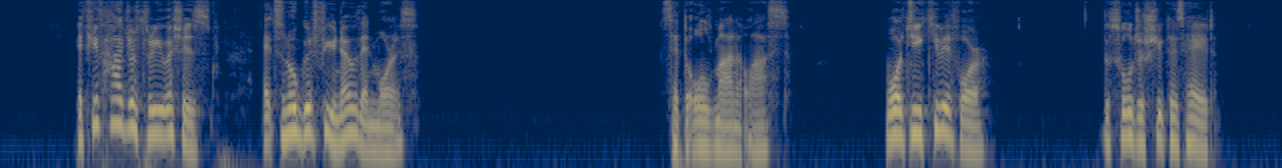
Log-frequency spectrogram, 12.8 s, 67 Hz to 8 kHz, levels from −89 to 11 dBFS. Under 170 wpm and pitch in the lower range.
No: average, 145 wpm; medium, 145 Hz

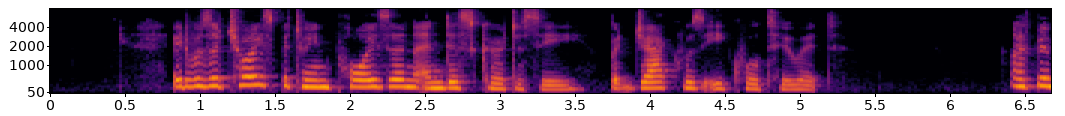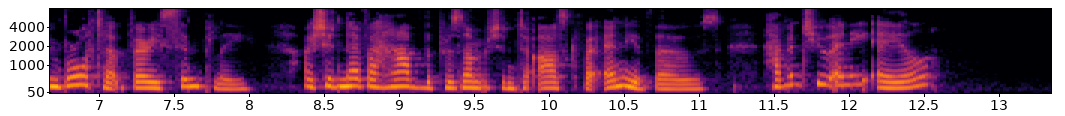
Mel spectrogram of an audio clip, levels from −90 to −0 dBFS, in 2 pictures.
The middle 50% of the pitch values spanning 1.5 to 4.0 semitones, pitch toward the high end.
No: average, 5.0 semitones; high, 220 Hz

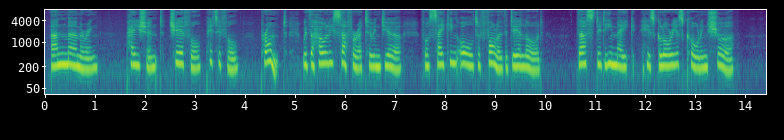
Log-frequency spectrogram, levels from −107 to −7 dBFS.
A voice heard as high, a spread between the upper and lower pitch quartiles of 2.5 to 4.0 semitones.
Yes: high, 215 Hz; average, 3.5 semitones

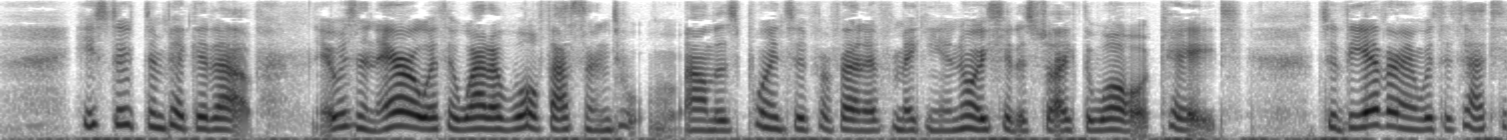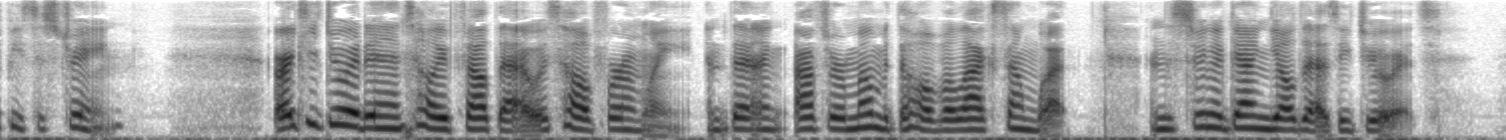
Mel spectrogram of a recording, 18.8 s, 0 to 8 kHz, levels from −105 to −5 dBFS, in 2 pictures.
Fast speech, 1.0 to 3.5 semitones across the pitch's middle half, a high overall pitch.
Yes: fast, 230 wpm; average, 3.2 semitones; high, 245 Hz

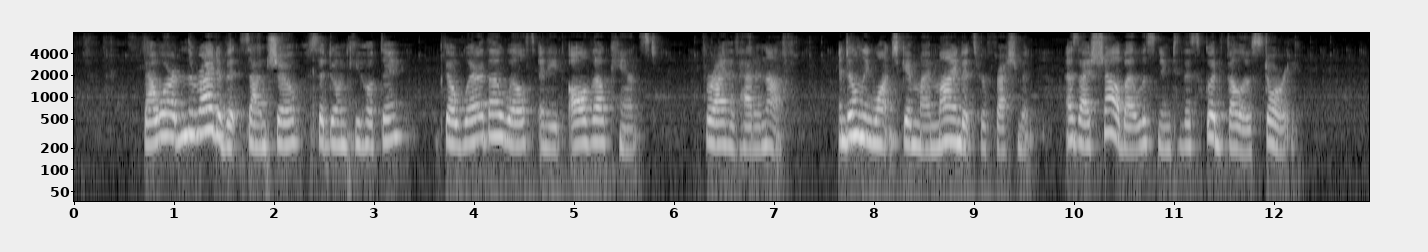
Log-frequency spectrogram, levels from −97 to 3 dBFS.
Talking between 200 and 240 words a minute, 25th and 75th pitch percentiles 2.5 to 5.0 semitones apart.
Yes: fast, 205 wpm; average, 3.0 semitones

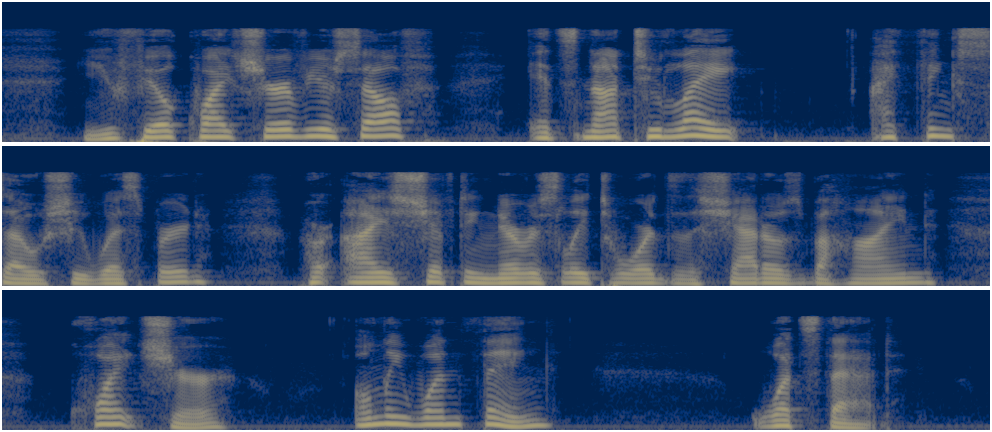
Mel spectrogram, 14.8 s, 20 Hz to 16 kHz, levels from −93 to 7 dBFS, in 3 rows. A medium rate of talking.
No: slow, 130 wpm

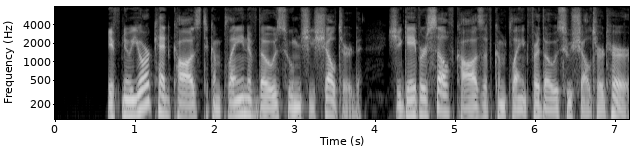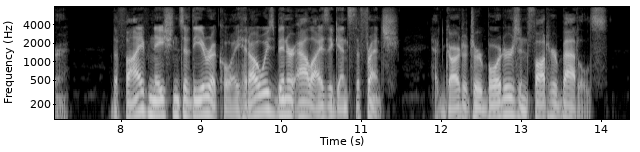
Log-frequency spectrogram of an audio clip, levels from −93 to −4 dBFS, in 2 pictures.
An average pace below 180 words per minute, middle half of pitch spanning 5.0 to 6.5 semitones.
No: average, 190 wpm; average, 5.3 semitones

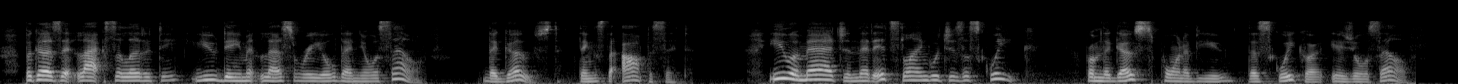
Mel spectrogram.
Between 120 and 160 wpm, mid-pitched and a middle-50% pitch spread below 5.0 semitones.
No: average, 140 wpm; medium, 170 Hz; wide, 5.6 semitones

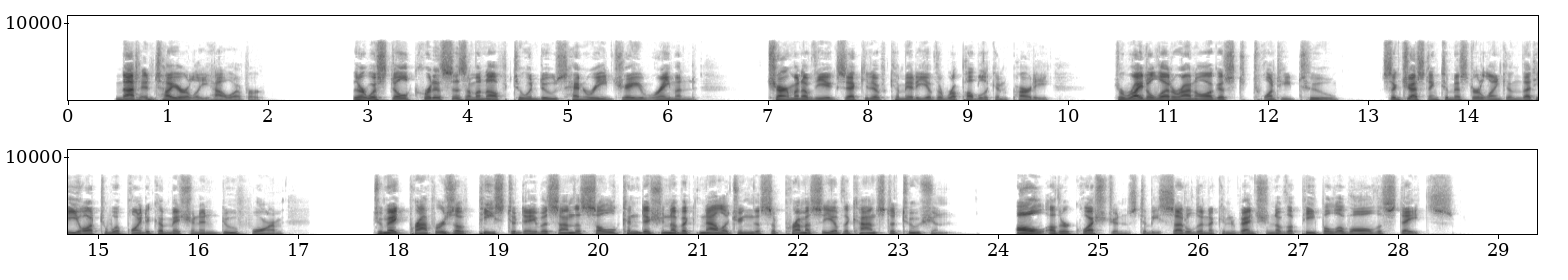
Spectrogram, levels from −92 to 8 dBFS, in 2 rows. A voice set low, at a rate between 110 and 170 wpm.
Yes: low, 115 Hz; average, 155 wpm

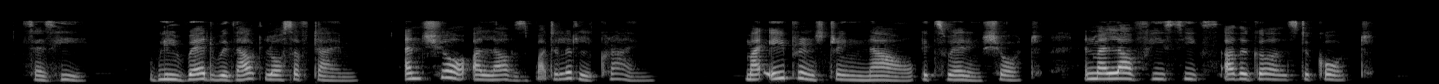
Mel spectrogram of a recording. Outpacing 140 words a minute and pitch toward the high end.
No: slow, 135 wpm; high, 225 Hz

